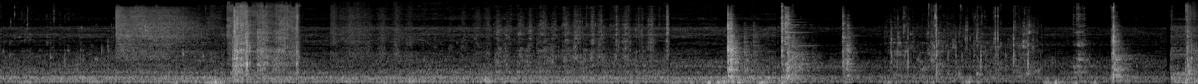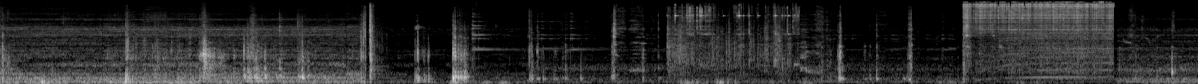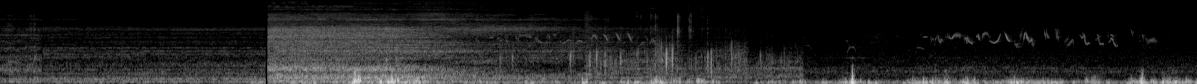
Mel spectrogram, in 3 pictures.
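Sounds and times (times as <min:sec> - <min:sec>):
steady gas hiss: 0:00.0 - 0:08.9, 0:10.4 - 0:16.0, 0:24.7 - 0:30.6
utensils and cookware clinking: 0:07.3 - 0:08.7, 0:16.2 - 0:23.2.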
